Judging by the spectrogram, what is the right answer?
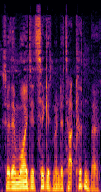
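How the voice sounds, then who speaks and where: An actor playing an earnest, inquisitive young blacksmith's son in a medieval video game. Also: male voice, sits low, lively intonation, fast talker, a little mellow. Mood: earnest, curious. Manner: questioning, earnest. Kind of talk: video game cutscene acting.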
